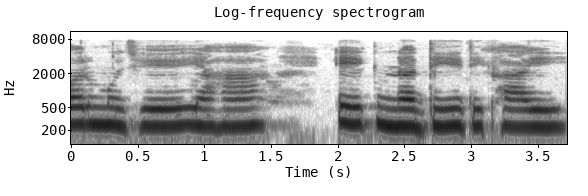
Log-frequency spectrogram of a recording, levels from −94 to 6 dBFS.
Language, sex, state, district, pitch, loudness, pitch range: Hindi, female, Bihar, Kaimur, 235 Hz, -12 LUFS, 230-245 Hz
